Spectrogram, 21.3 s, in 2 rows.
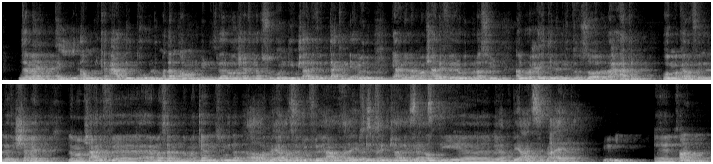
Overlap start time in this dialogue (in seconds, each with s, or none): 14.3 s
